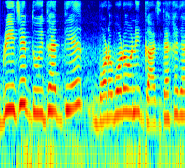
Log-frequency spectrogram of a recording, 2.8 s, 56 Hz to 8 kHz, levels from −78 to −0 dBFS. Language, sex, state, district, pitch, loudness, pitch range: Bengali, female, West Bengal, Dakshin Dinajpur, 290 Hz, -13 LUFS, 250-315 Hz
